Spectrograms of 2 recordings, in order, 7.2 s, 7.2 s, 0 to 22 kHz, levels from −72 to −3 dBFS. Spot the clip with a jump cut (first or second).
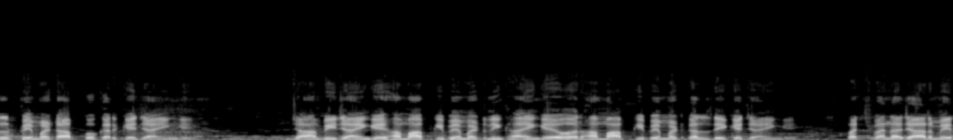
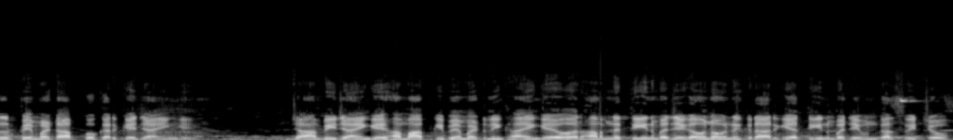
second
